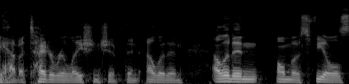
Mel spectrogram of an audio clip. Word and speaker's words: Elodin: Or Elodin? We're going to say Elodin.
